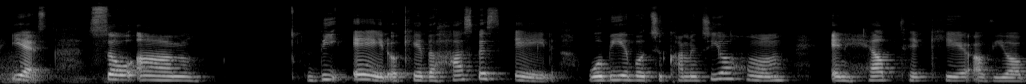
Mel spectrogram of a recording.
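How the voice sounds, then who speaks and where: Slow, low-voiced woman. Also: fairly bright tone. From Haiti. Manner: explains slowly, checks in with "okay?" after most points. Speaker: hospice worker and livestream host. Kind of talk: live stream talk with viewers.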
